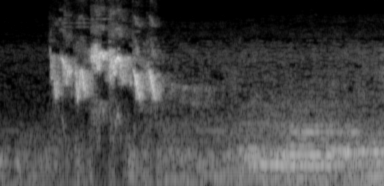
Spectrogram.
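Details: Mozambique canary with a shrill, sharp voice giving a one-second burst of high twittering chirps, followed by low background hum.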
